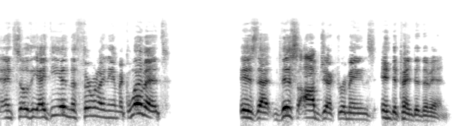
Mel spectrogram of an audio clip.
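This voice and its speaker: A man reading aloud from a technical paper and explaining it informally, halting and correcting himself as he repeats words. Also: on the high side, a bit bright, no room sound. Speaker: presenter and paper author.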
